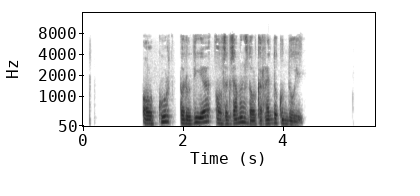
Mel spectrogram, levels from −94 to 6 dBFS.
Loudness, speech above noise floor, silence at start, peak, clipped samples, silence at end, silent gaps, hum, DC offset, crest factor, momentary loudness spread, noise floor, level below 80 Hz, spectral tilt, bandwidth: -15 LUFS; over 76 dB; 1.2 s; 0 dBFS; under 0.1%; 1.5 s; 1.89-1.93 s; none; under 0.1%; 16 dB; 7 LU; under -90 dBFS; -50 dBFS; -6.5 dB/octave; 8.2 kHz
